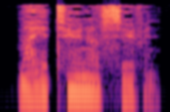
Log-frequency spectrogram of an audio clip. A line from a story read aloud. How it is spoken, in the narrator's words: the avatar said, gently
